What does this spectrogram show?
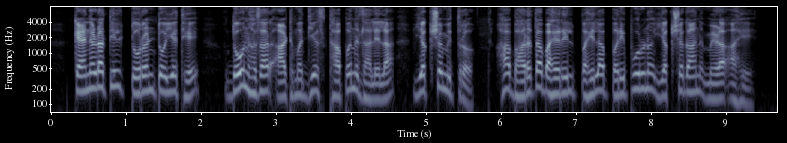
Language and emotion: Marathi, neutral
